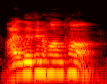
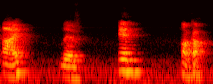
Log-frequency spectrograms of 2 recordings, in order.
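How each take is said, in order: First: The words flow together without breaks. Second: The words are chopped apart with breaks.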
